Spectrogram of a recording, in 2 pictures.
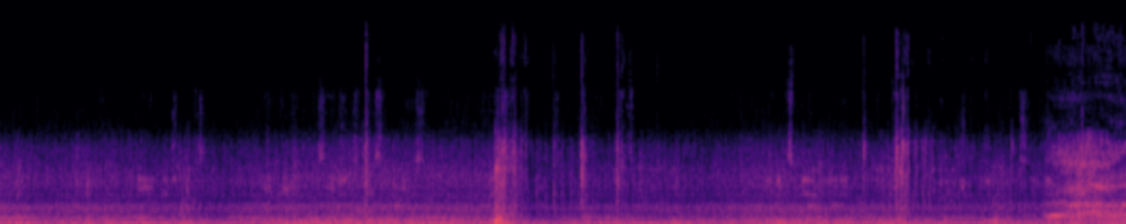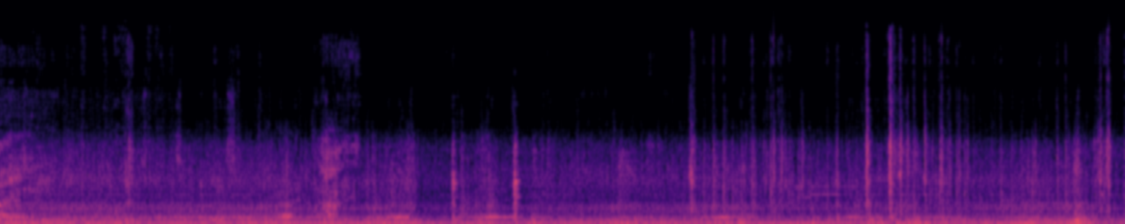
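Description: Logs knock and clatter against each other.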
